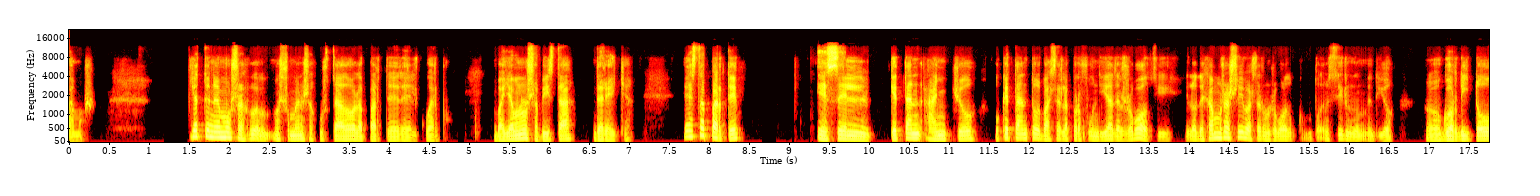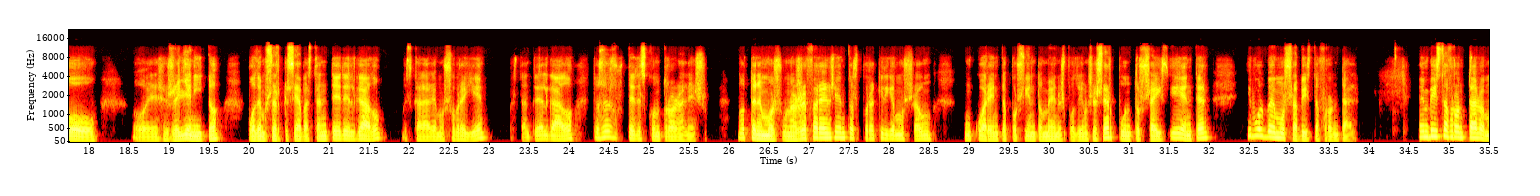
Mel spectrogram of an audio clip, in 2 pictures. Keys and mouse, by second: 5.8 KP_3, 7.5-8.1 drag, 22.1 y, 28.5 KP_Decimal, 28.5 KP_6, 32.5 KP_1, 35.1 click.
